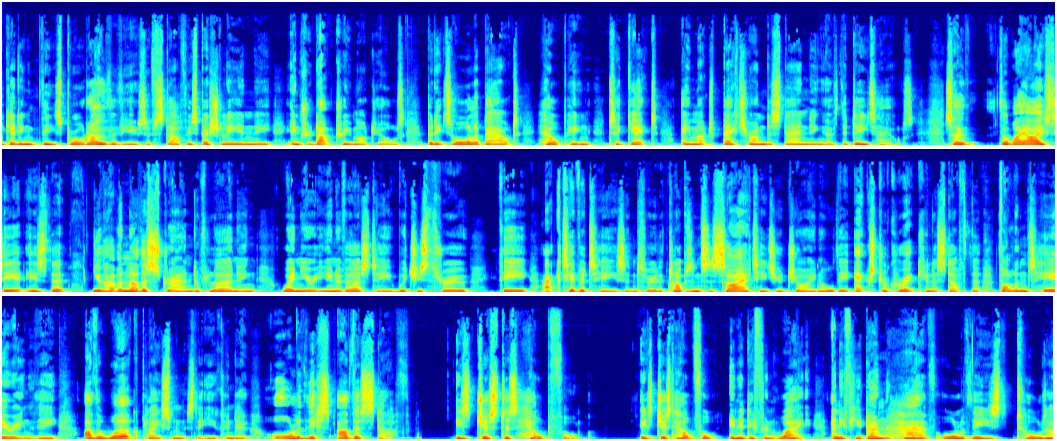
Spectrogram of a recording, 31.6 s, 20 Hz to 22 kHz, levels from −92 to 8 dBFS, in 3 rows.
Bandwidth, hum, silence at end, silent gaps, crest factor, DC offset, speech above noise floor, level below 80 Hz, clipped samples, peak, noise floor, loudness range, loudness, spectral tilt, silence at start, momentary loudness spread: 19.5 kHz; none; 0 s; none; 14 dB; under 0.1%; 22 dB; -38 dBFS; under 0.1%; -2 dBFS; -39 dBFS; 3 LU; -18 LUFS; -6 dB/octave; 0 s; 8 LU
